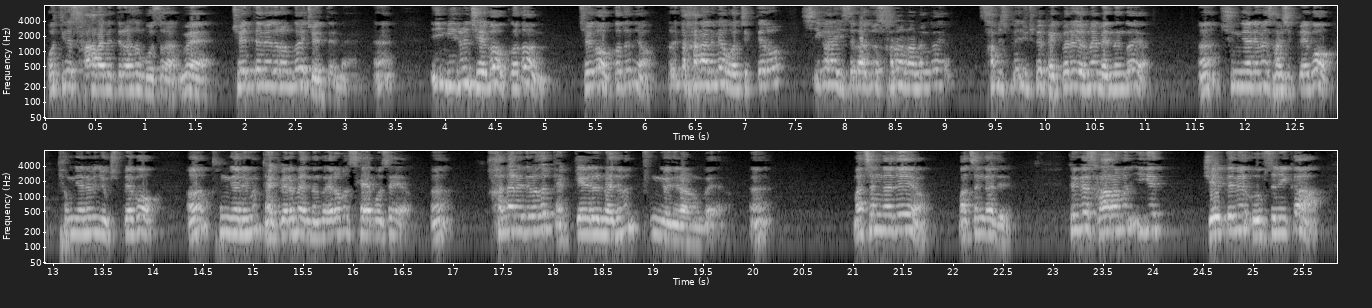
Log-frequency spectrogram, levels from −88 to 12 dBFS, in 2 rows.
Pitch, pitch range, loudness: 205 Hz, 185-220 Hz, -14 LUFS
